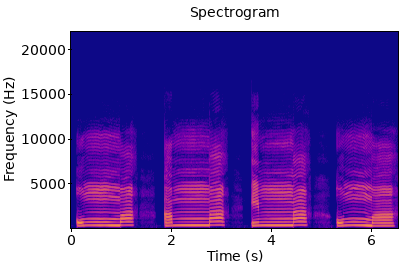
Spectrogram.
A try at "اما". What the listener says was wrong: اما. حرکت لمبی نہیں ہونی پیارے بچے، اگر حرکت کو لمبا کریں یہ غلط ہو جائے گا. آپ نے پڑھنا ہے اما. اما. اما.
